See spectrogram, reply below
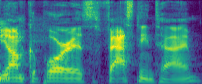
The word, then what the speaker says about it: Yom Kippur: So happy Yom Kippur. Am I pronouncing that correctly? – You are.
